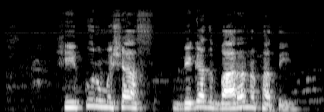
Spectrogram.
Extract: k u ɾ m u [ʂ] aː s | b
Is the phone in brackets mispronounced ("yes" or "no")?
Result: yes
